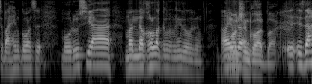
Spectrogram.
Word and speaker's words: Mönchengladbach: lot of talks about him going to Borussia Mönchengladbach. Is that how you pronounce it?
